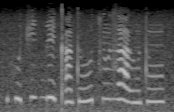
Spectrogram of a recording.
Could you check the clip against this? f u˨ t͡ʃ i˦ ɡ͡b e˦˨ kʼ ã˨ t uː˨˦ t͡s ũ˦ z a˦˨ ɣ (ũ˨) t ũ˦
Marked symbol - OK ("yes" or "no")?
yes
